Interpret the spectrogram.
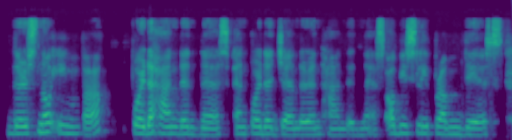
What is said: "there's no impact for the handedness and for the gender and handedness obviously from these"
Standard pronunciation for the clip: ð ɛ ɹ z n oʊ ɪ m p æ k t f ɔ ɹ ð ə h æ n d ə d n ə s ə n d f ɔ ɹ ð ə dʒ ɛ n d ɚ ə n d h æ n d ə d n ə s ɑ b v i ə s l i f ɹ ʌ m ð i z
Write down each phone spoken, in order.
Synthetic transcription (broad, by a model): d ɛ ɹ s n oʊ ɪ m p æ k t f ɔ ɹ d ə h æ n d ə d n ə s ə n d f ɔ ɹ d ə dʒ ɛ n d ɚ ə n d h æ n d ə d n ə s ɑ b i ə s l i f ɹ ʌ m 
